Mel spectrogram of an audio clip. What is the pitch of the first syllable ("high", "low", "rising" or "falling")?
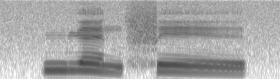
falling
